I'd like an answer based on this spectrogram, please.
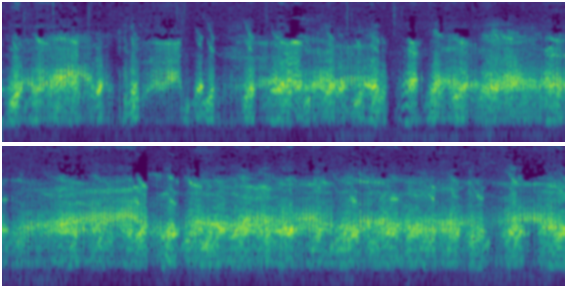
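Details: Frogs in a mating chorus at Vrijbroek park in Mechelen, Belgium, a thick wall of rasping, overlapping croaks that never pauses, with short gaps near five and nine seconds.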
